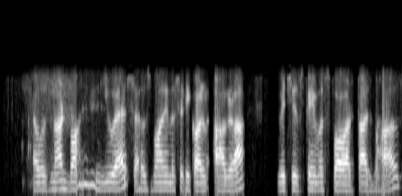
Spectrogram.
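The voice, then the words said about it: Indian-accented English. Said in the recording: “my sound, my accent doesn't sound like you, Courtney... my accent is different... I was born in India”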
